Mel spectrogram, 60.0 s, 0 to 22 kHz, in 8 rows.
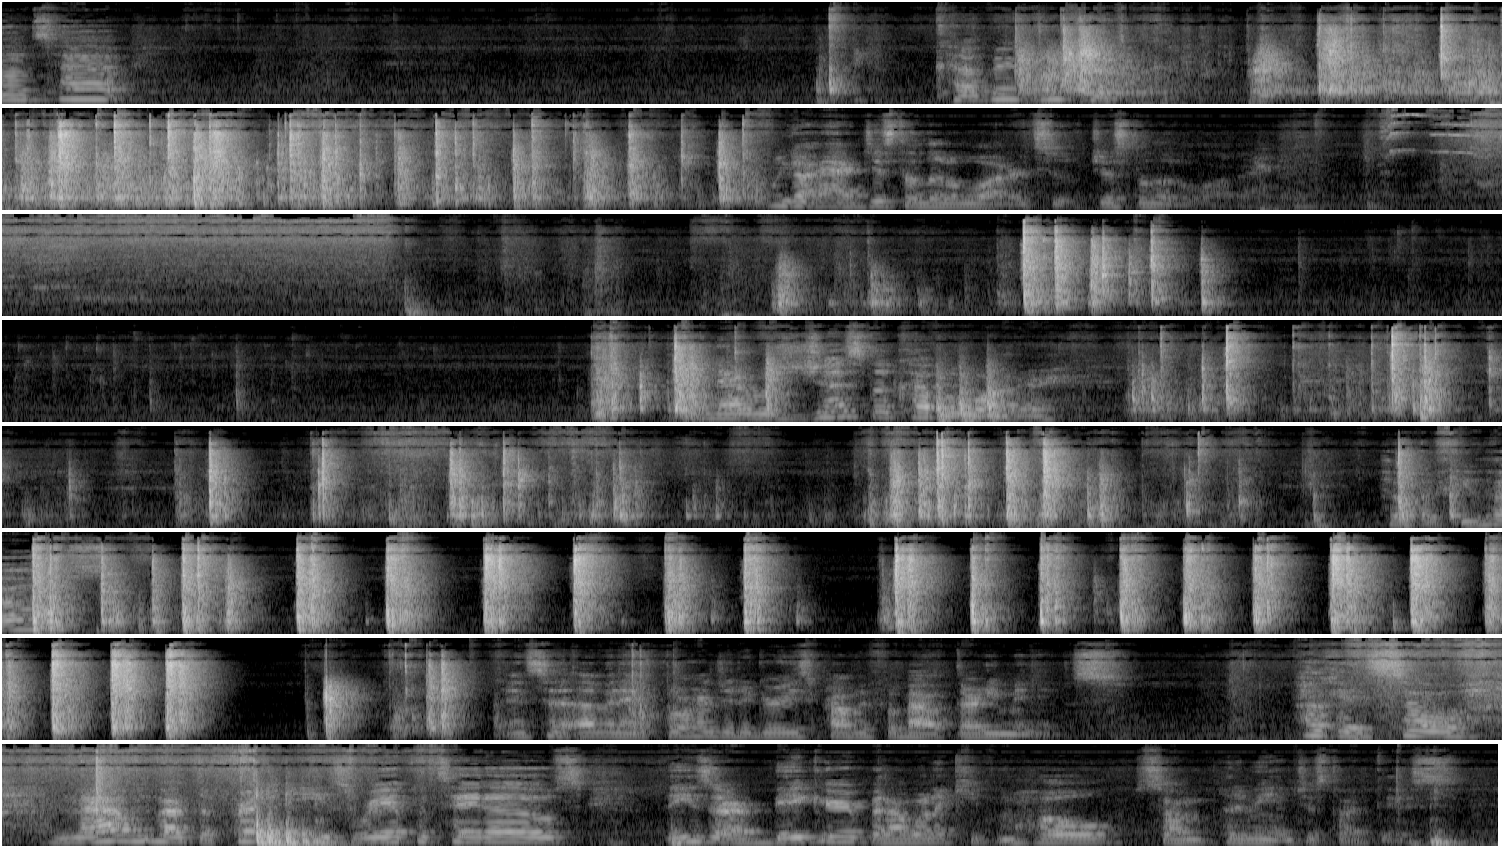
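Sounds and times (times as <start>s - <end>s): foil being poked crinkling: 51.6s - 54.7s.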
